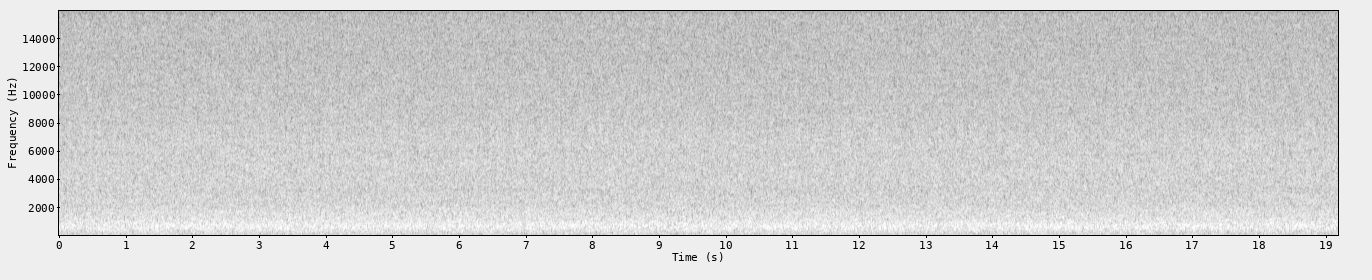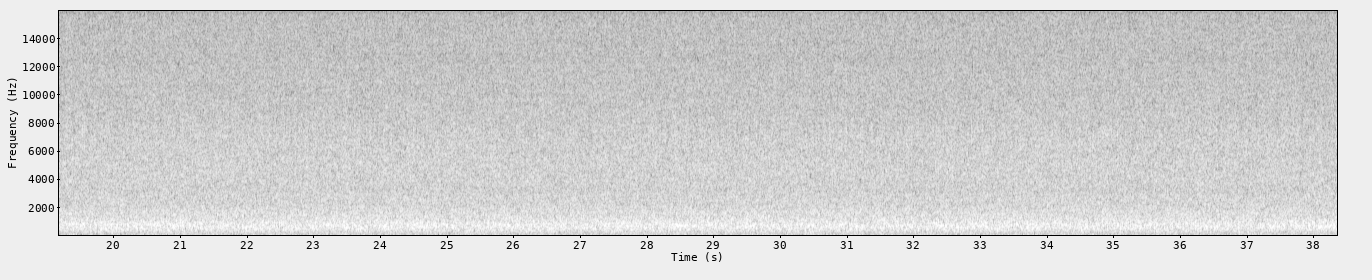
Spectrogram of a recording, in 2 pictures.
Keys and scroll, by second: 21.3 w, 23.4 space, 24.8 w, 28.2 space, 28.6 w, 30.2 space, 31.2 w, 31.8 space, 32.0 w, 33.5 w, 33.9 space, 35.5 Escape.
